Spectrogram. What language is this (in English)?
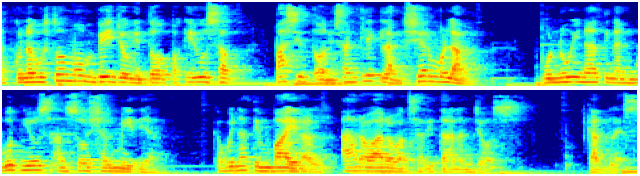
Filipino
